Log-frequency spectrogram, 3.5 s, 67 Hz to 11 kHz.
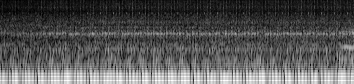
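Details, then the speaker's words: Honda CB1300 motorcycle just after full rebuild, cold start then settling to a steady, crisp tick-over: very slight tappet ticking laid over the idle beat, mild and not overly noticeable; no oil leaks seen. "Very slight tacketing, not not overly, not greatly."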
